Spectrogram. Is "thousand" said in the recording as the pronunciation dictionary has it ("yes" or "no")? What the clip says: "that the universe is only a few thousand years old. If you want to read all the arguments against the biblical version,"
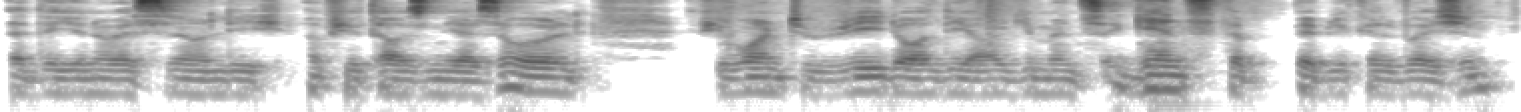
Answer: no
